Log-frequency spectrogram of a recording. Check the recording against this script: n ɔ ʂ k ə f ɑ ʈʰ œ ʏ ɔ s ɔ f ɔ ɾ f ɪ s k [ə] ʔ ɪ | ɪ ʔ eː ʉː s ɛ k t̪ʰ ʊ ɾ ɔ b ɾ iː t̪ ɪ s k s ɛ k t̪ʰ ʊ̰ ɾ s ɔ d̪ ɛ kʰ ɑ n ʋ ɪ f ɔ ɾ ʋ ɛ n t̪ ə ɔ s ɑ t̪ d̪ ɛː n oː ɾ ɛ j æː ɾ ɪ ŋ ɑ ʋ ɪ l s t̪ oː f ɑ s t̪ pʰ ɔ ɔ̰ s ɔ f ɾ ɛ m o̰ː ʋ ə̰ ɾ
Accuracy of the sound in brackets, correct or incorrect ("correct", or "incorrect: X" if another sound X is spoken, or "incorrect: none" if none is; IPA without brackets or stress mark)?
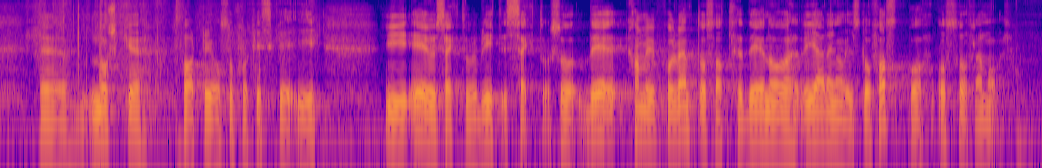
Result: correct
